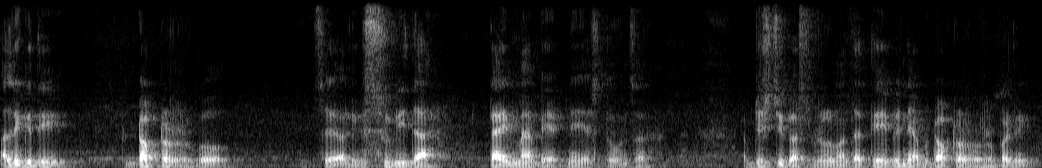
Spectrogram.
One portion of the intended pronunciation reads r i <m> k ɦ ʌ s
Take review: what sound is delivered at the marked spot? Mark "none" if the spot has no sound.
none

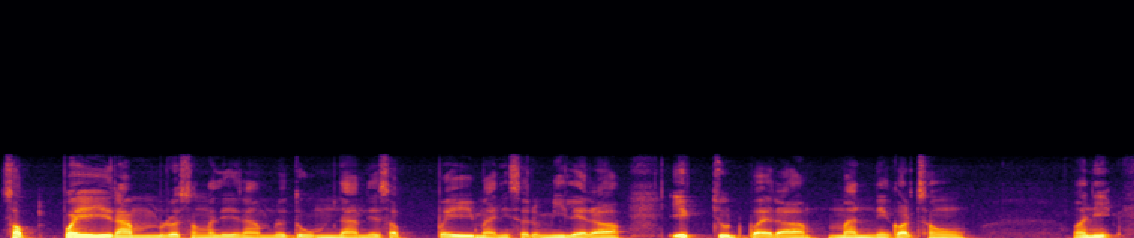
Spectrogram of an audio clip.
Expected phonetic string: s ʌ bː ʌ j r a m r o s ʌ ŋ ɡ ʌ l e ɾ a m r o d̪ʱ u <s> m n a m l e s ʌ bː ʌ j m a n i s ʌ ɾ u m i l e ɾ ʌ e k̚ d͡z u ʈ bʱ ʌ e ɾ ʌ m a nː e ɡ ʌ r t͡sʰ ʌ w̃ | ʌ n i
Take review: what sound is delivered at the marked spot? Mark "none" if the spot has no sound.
none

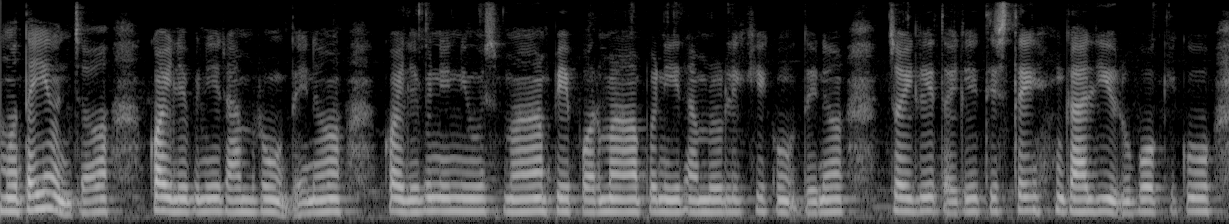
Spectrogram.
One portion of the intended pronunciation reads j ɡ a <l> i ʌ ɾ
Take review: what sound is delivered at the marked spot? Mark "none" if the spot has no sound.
l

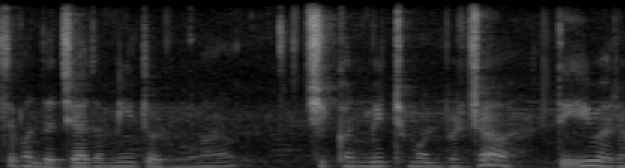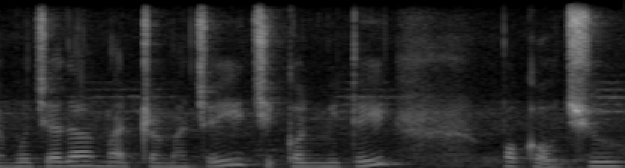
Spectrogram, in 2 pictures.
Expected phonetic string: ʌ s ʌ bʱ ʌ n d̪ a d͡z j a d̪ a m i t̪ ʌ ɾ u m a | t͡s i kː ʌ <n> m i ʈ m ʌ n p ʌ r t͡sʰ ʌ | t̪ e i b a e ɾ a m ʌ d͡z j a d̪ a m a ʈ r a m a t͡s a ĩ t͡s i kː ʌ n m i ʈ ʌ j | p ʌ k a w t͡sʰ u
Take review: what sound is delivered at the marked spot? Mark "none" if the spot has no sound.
n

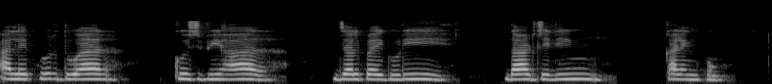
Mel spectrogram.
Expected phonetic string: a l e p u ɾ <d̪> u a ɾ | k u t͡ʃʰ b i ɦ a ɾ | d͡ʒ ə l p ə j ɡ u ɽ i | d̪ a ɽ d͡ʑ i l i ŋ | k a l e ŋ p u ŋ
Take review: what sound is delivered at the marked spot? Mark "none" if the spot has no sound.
d̪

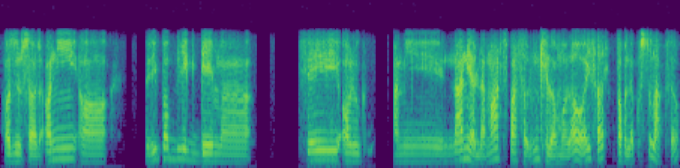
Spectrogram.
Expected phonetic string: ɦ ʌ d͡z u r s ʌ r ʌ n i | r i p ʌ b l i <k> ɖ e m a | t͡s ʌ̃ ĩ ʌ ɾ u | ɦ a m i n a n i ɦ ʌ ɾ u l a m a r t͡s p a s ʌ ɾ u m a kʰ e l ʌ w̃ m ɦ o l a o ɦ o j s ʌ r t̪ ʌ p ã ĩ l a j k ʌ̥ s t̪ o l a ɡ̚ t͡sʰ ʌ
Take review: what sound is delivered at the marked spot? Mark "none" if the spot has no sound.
k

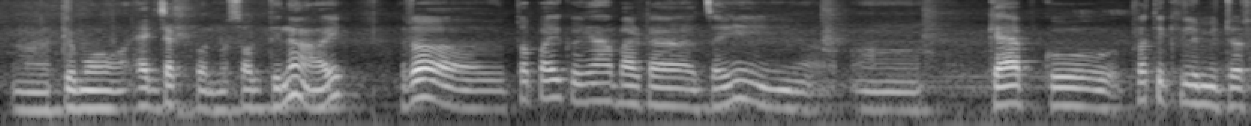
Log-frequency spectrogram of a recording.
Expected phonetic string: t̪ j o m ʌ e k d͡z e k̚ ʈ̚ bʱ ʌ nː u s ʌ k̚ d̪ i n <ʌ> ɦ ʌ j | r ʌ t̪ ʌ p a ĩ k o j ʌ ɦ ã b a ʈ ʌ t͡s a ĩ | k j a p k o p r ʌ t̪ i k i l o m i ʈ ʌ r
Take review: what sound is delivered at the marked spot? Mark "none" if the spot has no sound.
ʌ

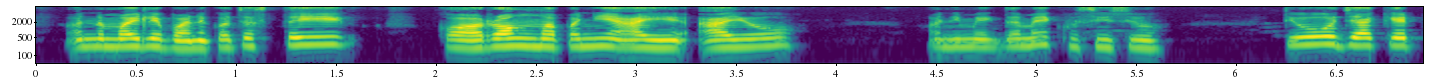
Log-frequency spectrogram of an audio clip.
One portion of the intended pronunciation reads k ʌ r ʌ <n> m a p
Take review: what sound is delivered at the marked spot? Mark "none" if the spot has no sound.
ŋ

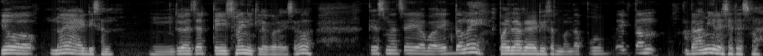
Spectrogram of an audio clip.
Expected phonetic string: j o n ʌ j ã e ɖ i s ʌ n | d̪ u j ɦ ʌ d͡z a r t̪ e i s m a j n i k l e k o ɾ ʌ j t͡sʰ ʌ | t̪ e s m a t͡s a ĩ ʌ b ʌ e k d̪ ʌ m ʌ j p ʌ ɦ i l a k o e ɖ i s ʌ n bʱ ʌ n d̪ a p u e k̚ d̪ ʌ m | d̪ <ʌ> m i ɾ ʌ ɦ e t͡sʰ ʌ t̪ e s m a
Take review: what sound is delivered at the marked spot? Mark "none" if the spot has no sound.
a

